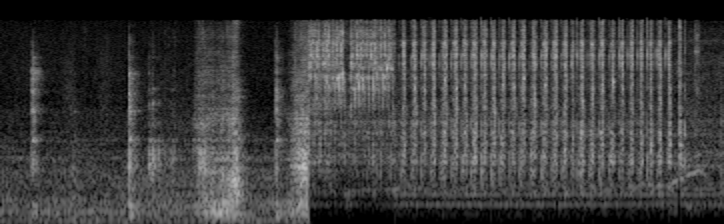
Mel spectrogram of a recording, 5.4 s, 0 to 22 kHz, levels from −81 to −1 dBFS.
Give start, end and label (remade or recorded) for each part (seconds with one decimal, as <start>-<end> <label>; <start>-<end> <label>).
0.0-5.4 recorded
